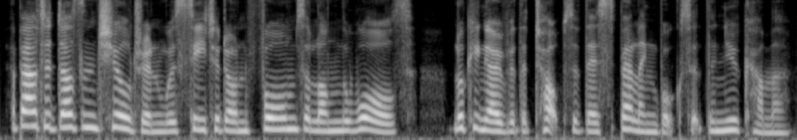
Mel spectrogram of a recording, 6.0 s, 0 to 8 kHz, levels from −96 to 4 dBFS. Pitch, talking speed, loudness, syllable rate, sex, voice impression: 215 Hz, 220 wpm, -20 LUFS, 6.0 syllables/s, female, feminine, adult-like, tensed, powerful, bright, clear, friendly, elegant, lively, intense, slightly sharp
